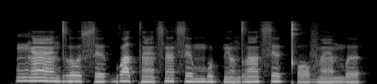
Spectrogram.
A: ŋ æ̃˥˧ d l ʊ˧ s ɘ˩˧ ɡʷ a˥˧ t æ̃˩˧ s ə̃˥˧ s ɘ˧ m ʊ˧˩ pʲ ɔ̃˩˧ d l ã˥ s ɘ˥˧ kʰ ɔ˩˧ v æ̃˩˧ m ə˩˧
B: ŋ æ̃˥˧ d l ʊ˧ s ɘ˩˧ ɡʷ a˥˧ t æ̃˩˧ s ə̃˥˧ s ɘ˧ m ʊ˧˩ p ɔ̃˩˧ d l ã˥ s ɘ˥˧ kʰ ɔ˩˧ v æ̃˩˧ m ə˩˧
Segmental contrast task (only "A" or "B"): A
